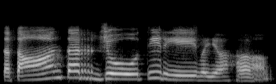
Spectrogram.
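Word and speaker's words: ತಥಾಂತರ್ಜ್ಯೋತಿರೇವ: ಮೂರನೇ ಲೈನಲ್ಲಿ ತಥಾಂತರ ಜ್ಯೋತಿರೇವ ಇಲ್ಲಿ ನೋಡಿ ಜಕೆ ಯವತ್ತಿದೆ ಮತ್ತೆ ಅರಕಾವಳಿ ಕೂಡ ಇದೆ ಹಾಗಾಗಿ ರ ಮೊದಲು ಹೇಳಬೇಕು ಜ ಗಿ ಅಂತ ಅತತಾಂತರ್ಜೋತಿರೇವಯಹ ತತಾಂತರ್ಜ್ಯೋತಿರೇವಯಹ ಅಂದ್ರೆ ಆತ್ಮದ ಒಂದು ಏನು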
